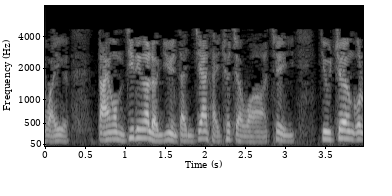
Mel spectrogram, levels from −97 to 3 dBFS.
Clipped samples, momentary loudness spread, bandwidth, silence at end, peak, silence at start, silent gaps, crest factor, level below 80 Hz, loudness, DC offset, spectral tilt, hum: under 0.1%; 10 LU; 5 kHz; 0 s; -12 dBFS; 0 s; none; 18 dB; -68 dBFS; -31 LUFS; under 0.1%; -10.5 dB/octave; none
